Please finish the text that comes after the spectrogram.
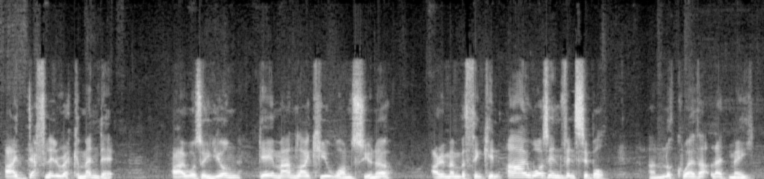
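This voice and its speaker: An actor playing a candid, caring middle-aged uncle in an audio drama, speaking in an earnest, reflective, explanatory way. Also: male voice, medium pitch, lively intonation, moderate pace, natural voice. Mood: reassuring. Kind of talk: scripted audio drama dialogue.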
